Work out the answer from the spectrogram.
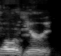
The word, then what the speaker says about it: Zawahiri: I can't pronounce his last name. It's Zawahiri.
